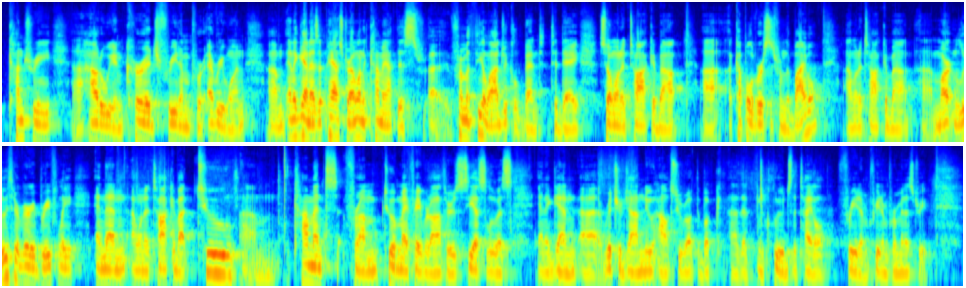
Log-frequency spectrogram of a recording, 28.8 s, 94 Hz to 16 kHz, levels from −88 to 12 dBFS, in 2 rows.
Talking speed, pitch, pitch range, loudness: 185 wpm, 85 Hz, 80-95 Hz, -19 LUFS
